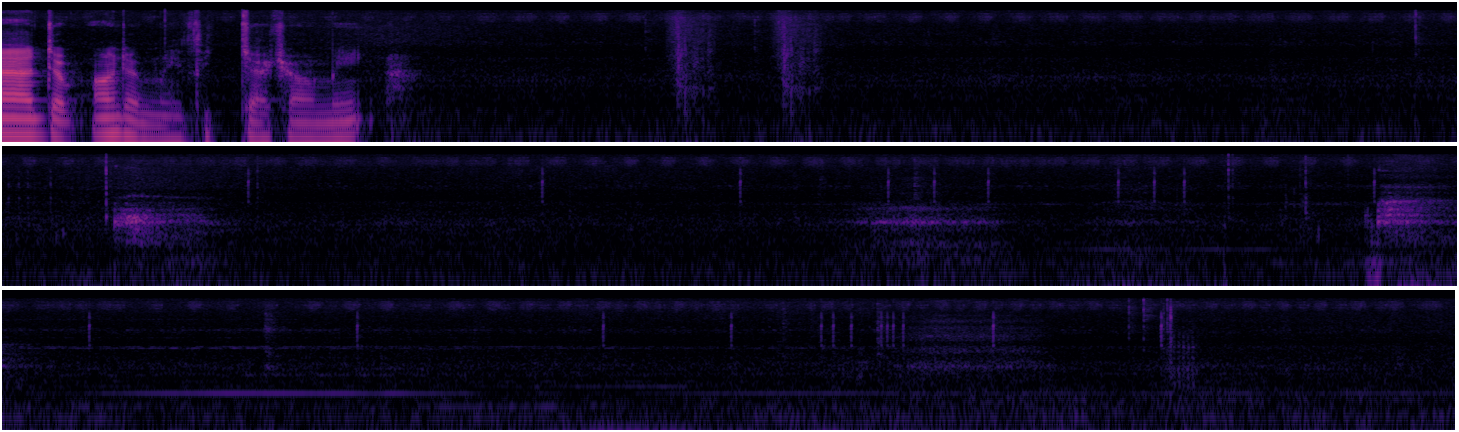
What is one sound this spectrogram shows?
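Soft clicks tick as a game menu is scrolled.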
